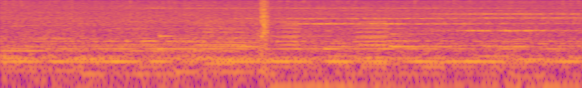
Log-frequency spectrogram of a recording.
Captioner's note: horns honking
